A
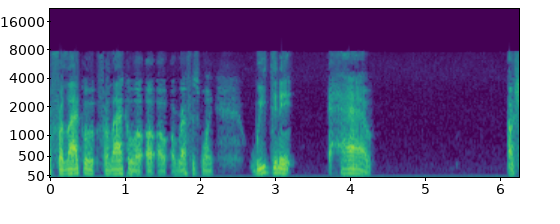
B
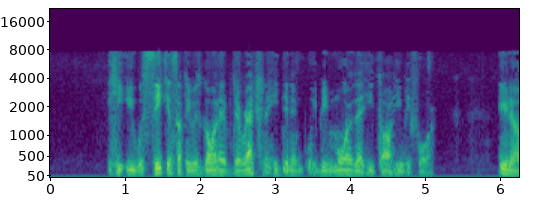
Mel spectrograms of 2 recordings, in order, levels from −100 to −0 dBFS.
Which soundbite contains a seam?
B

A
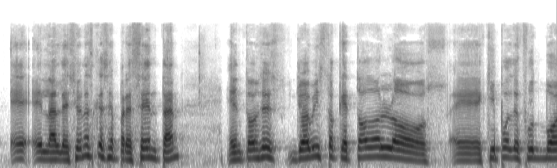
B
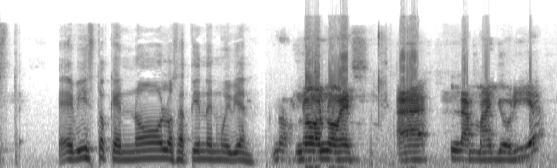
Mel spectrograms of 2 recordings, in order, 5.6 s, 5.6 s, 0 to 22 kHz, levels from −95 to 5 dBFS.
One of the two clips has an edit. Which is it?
B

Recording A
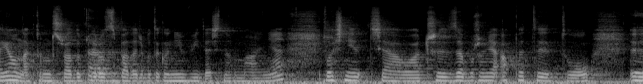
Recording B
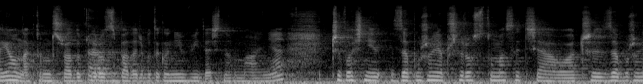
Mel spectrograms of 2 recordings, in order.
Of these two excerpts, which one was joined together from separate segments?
A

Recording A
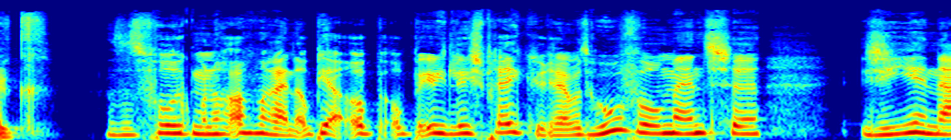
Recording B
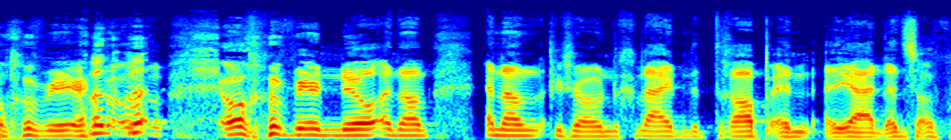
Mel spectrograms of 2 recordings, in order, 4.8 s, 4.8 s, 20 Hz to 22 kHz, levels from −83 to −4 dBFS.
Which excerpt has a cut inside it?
B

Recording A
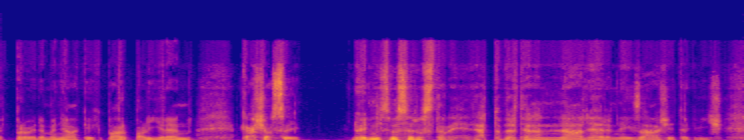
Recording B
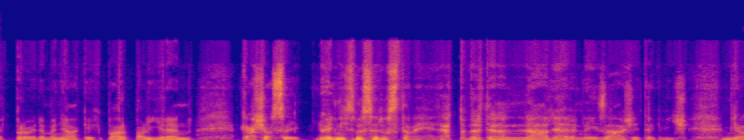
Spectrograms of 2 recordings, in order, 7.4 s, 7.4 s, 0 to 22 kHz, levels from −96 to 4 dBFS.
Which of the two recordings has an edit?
B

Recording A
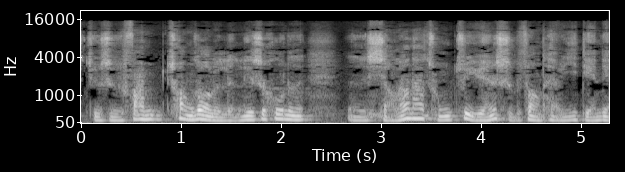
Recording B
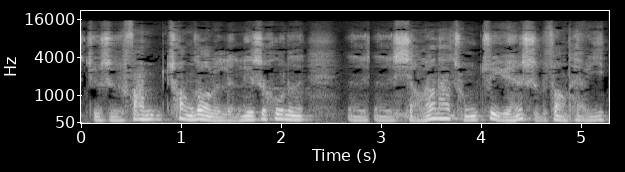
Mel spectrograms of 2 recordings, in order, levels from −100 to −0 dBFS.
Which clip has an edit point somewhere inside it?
B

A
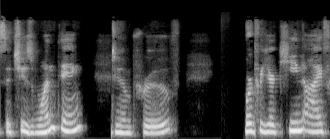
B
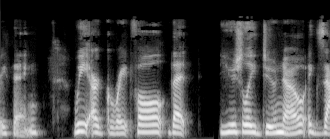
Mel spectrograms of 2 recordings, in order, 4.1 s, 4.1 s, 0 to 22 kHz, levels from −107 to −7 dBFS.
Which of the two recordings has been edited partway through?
A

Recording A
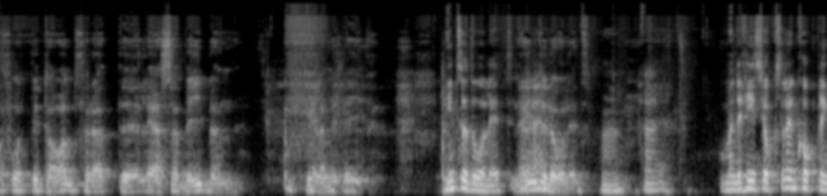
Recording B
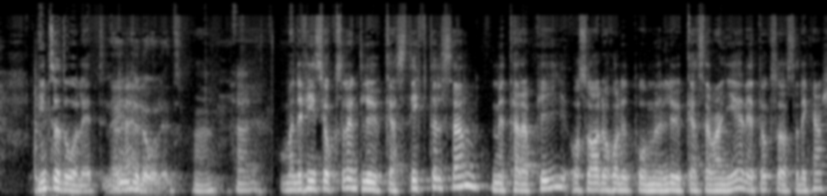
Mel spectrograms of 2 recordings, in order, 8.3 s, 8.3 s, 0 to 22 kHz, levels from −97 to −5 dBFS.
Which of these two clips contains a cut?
B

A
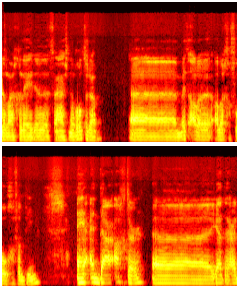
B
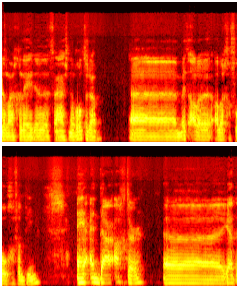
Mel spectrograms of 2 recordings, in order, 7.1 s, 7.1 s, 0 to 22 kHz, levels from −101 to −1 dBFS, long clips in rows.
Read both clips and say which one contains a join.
A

